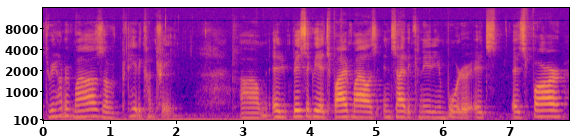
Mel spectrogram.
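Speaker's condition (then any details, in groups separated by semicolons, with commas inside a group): Cleft palate and cleft lip; over 30 years ago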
